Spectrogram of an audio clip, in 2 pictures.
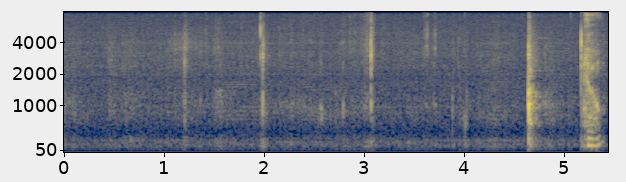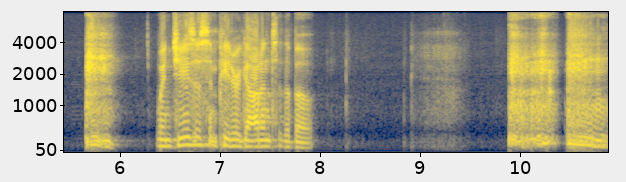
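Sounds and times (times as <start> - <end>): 
speech: 5.2 - 5.4, 6.4 - 8.0
throat clearing: 5.2 - 6.1, 9.9 - 10.8.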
